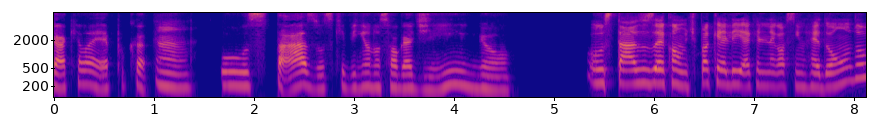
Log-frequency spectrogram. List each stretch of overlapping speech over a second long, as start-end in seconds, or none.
none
